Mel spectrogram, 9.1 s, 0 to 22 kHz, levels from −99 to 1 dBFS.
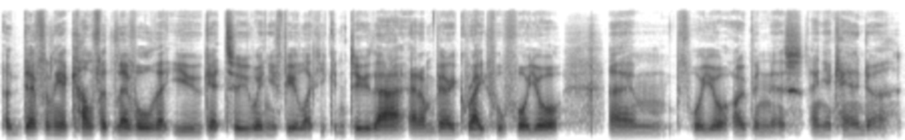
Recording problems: thin; very; fading below 400 Hz

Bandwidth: 15.5 kHz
